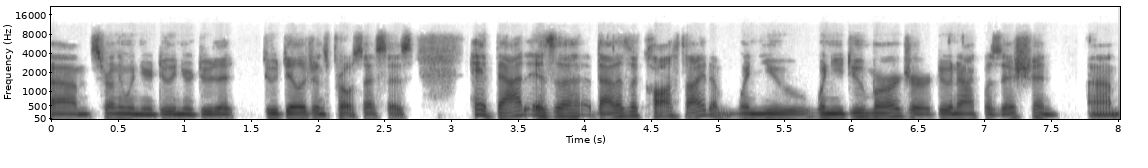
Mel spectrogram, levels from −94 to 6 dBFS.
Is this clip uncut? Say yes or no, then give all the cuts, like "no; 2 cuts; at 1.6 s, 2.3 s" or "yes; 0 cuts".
yes; 0 cuts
